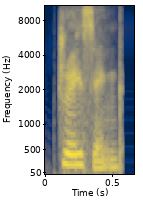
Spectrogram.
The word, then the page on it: tracing: Indian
